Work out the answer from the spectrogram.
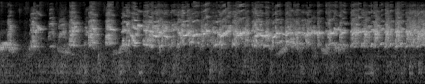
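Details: African lovebirds, starting with quick pulsed squeaks and moving into a continuous high, shrill twittering chatter from several birds.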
